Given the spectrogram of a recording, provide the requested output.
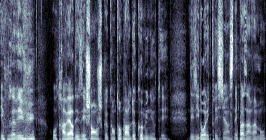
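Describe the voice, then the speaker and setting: The man's voice has a medium pitch and a dark, mellow tone, delivered flat and monotone in a dry, close sound with no echo. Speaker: industry association chairman. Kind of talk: closing conference speech. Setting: conference hall with audience. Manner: hesitant, many fillers.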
